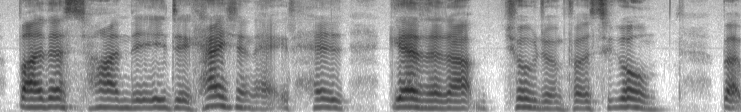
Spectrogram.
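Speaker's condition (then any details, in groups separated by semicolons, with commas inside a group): Motor neuron disease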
